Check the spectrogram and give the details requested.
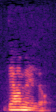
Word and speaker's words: Dámelo: Now the rule is saying that it ends in an O, which is the vowel right here. Stress is on the next to the last syllable. It's saying it's right here. Well, that's not true. It still stays in the original place, so you have to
